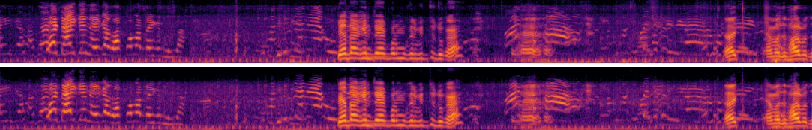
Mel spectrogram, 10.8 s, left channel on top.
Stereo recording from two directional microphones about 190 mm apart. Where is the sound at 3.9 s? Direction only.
85° left.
